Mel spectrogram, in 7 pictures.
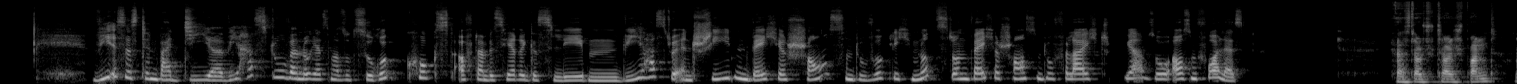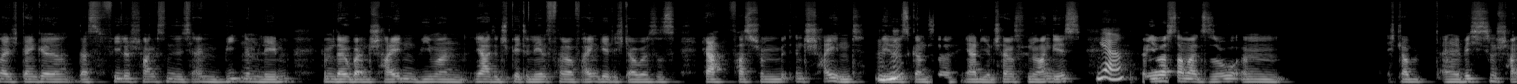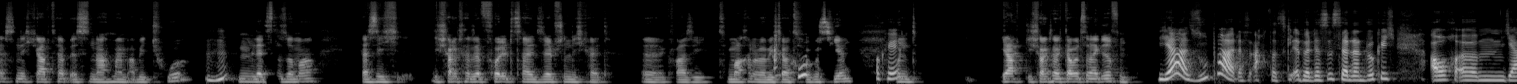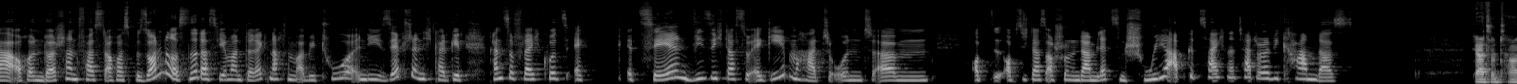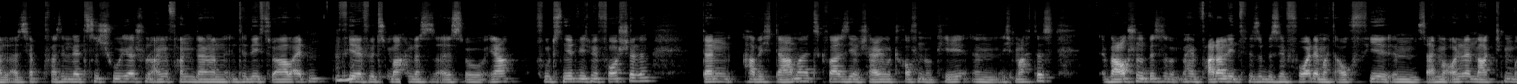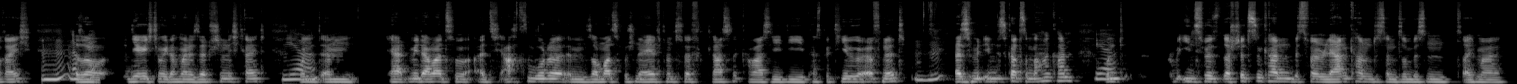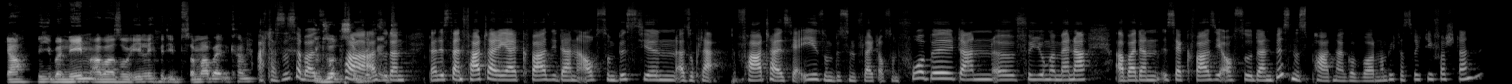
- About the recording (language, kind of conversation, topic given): German, podcast, Wie entscheidest du, welche Chancen du wirklich nutzt?
- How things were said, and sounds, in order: stressed: "entscheidend"; joyful: "Ah, cool"; joyful: "Ja, super"; stressed: "Besonderes"; joyful: "Ach, das ist aber super"; stressed: "Business-Partner"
